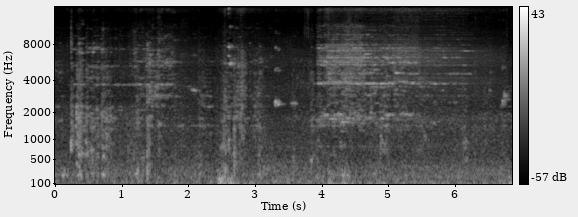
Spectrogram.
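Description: Passenger train under way: irregular clanks and rattles of the coaches on the track, with a high-pitched wheel squeal from about four seconds in that lasts over a second.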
